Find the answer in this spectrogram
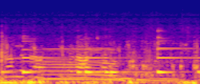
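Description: A bell clanking over and over at an uneven pace, each stroke a short ring on the same note.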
